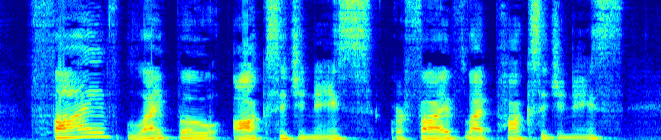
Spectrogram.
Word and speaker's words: 5-lipoxygenase: called 5-lipo oxygenase or 5-lipoxygenase i call it 5-lipo oxygenase even though it's spelled 5-lap oxygenase and so 5-lipo oxygenase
